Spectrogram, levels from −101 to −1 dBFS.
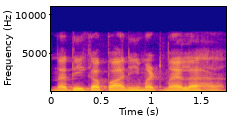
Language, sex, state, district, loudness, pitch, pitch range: Hindi, male, Jharkhand, Ranchi, -15 LUFS, 130 Hz, 125-135 Hz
